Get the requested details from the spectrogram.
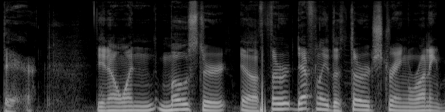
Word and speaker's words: Mostert: Is it Mostert or Mostert? I heard it both ways today. – Mostert. – Mostert with a long O.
